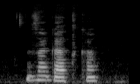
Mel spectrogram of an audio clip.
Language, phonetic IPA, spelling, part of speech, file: Polish, [zaˈɡatka], zagadka, noun, LL-Q809 (pol)-zagadka.wav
